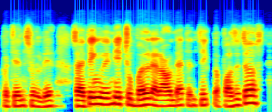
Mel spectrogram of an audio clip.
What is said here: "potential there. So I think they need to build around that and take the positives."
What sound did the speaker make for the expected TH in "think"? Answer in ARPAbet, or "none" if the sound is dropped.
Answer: T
